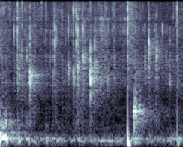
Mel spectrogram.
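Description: Mustard seeds, cumin, curry leaves, a bay leaf and asafoetida sizzle and crackle in hot oil for a Gujarati dal tempering, a steady close fry with a few sharp pops, no voice.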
